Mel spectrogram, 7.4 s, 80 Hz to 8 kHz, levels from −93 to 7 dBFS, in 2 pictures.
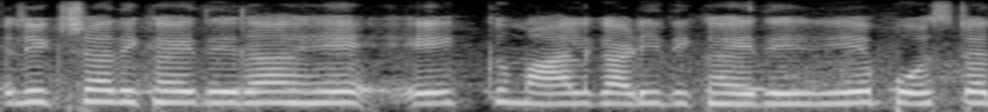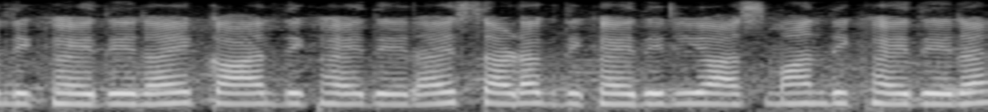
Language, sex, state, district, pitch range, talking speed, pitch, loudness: Chhattisgarhi, female, Chhattisgarh, Rajnandgaon, 235-255 Hz, 260 wpm, 240 Hz, -13 LUFS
